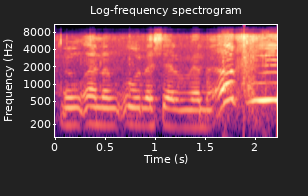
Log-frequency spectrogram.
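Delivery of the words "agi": put-on Agi squealed very high, like a baby; high-pitched baby imitation on Agi; imitating baby's cry of Agi. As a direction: mimic a baby piping out "Agi!". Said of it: "Sabi niya sa akin".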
